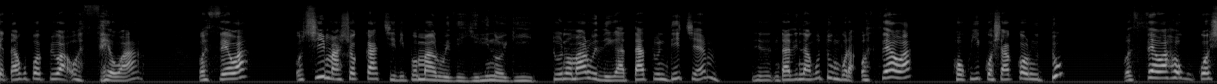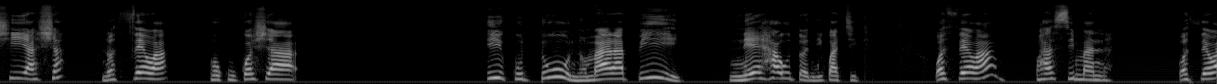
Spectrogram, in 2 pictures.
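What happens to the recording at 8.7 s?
At 8.7 s the speech carries a mains buzz, present from start to finish rather than just at that moment. Switching spikes at twice the 60 Hz cycle spread harmonics into the kilohertz range, giving a raspy edge around 30 dB below the speech, unlike a smooth, low hum.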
